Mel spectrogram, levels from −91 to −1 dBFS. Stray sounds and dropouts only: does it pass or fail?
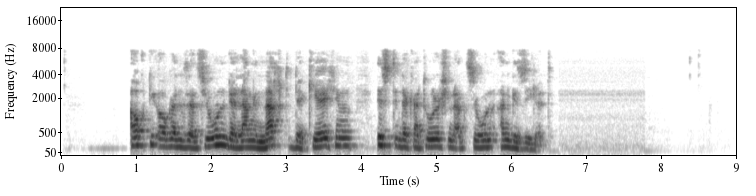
pass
